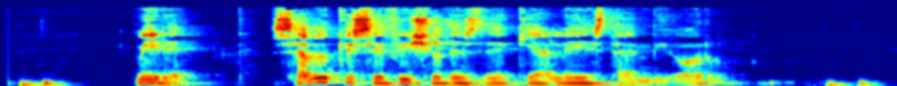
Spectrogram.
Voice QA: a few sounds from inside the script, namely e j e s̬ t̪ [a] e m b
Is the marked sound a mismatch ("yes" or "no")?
no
